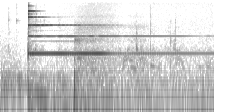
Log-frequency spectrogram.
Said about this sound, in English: You know, yeah, I'm gonna run to the bathroom now, so this is probably a good time for a bell.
